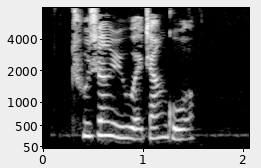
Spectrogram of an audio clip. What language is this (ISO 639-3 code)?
zho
